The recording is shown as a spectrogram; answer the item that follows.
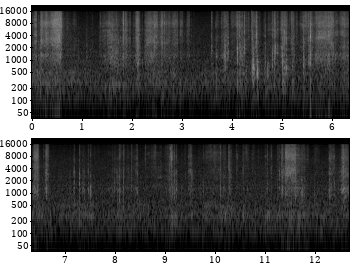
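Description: Paper and cardstock rustling and sliding as tags are pulled from and pushed back into the pockets of a handmade mini album and its pages are turned; faint, irregular scrapes and rustles.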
